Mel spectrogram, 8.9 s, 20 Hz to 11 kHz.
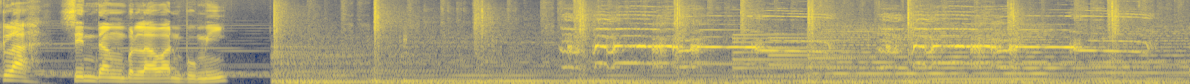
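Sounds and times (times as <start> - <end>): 
speech: 0.0 - 1.8
low rumbling noise: 2.1 - 8.4
rooster crowing: 4.2 - 8.9.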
